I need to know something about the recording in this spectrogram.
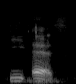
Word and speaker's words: Radhames: So my real name is Radames. Yes. And the hard part of it is that in Spanish, the H is silent. So I have an H right in the middle. It's Radhames.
